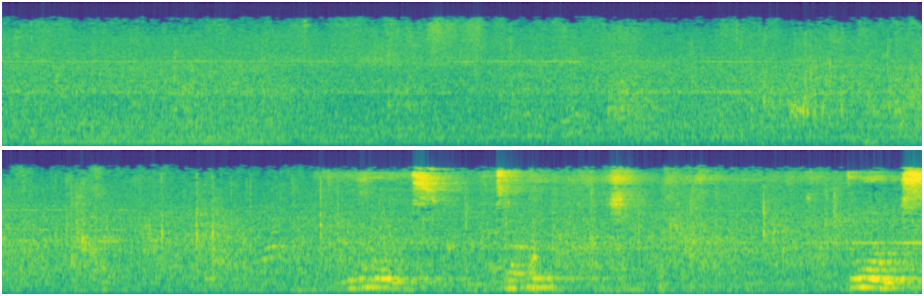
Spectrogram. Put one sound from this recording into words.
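A crowd murmurs softly in a large echoing arena.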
